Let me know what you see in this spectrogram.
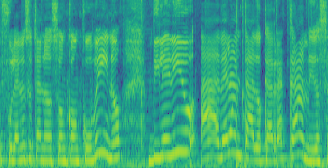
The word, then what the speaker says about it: Villeneuve: Villeneuve. Literalmente es como una ciudad nueva. Una ciudad nueva, Villeneuve.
